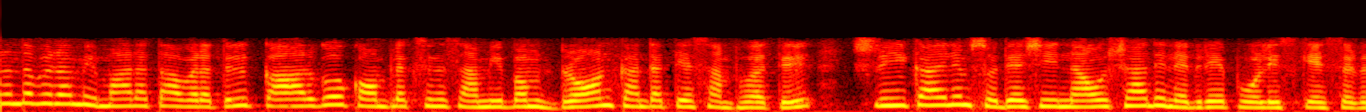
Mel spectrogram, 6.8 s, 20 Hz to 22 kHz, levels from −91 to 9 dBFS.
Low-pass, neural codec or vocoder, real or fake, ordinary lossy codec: 5.4 kHz; codec, 16 kHz in and 24 kHz out, 1 kbps, XY-Tokenizer; fake; AAC, 48 kbps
